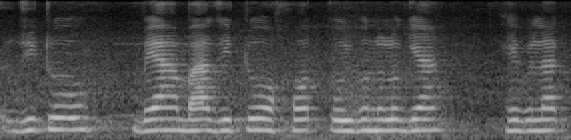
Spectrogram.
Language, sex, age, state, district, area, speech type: Assamese, female, 60+, Assam, Golaghat, urban, spontaneous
